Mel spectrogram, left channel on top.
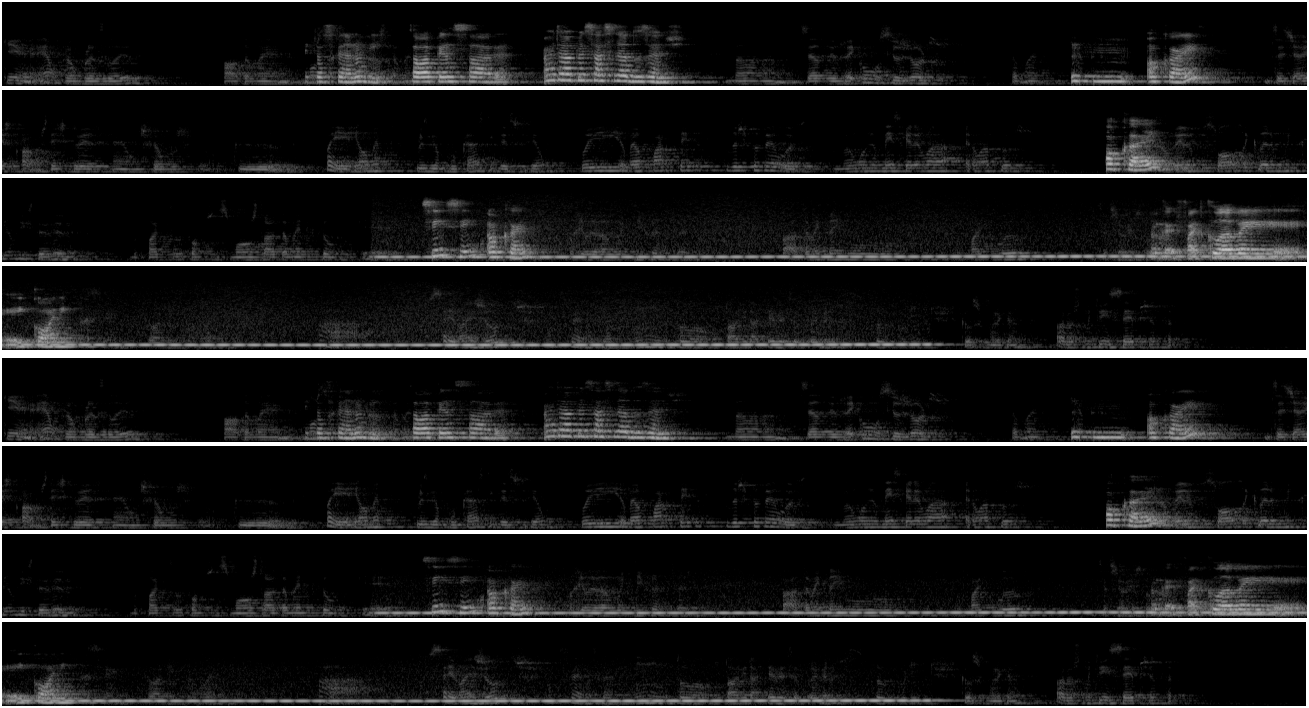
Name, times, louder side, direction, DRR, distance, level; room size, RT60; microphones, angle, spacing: voice 1, 0.0-1.4 2.2-5.0 7.2-9.5 10.1-11.1 12.6-16.9 17.2-21.1 21.4-23.7 24.6-26.9 27.4-30.4 30.8-31.1 31.8-33.5 33.9-36.5 36.9-37.8 40.0-41.9 42.3-43.0 43.4-50.8, equal, ahead, 2.0 m, -49 dB
voice 2, 3.1-5.1 5.4-6.8 10.7-12.1 24.1-24.6 30.3-31.4 37.6-40.0, left 4 dB, 60° left, 1.0 m, -29 dB
sound 1, 29.8-48.5, left 1 dB, 25° left, 0.7 m, -33 dB
21.5 x 20.0 x 7.3 m
head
